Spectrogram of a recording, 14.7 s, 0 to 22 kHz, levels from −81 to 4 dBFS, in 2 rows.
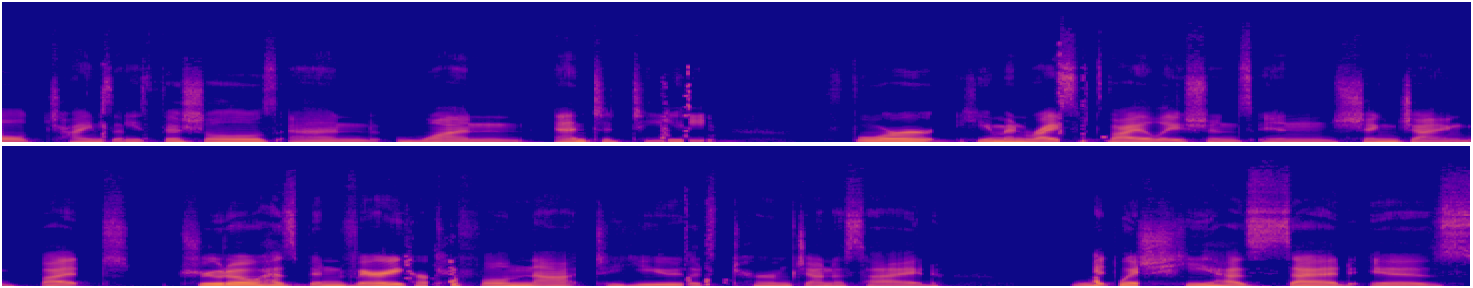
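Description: Frames out of order occur at 0.49–0.72 s, 3.29–3.56 s, 5.27–5.53 s (after "for human"), 9.35–9.61 s, 10.73–10.98 s (after "not to"), and 12.79–13.03 s (just before "he has"). In each, two adjacent runs making up roughly a quarter-second of speech were decoded swapped, so the halves play reversed. The length of each swapped block fits runs of four frames. Each stretch sounds like a garbled flutter, and no time is lost.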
